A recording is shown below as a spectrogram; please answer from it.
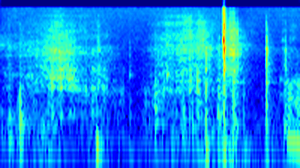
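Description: Clear plastic double-CD jewel case being handled: a soft scraping of plastic under the fingers, then a sharp click about one and a half seconds in as the hinged inner disc tray is moved.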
